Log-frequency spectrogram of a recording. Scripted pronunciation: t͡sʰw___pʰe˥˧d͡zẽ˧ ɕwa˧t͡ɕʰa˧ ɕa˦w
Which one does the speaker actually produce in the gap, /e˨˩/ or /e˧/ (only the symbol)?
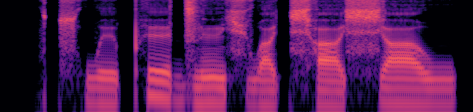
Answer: e˨˩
